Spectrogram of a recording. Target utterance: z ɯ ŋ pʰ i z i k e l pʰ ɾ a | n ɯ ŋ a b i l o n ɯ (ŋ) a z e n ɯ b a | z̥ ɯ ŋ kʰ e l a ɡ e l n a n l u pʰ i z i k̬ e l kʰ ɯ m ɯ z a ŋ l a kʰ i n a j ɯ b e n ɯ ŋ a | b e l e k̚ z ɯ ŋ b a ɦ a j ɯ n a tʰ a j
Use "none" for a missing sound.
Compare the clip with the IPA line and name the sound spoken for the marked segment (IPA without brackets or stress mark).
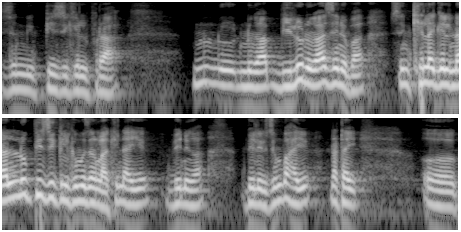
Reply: ŋ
